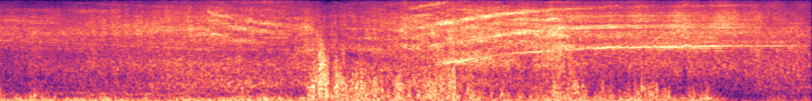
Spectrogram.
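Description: Brushless electric motor of an RC car whining, rising in pitch as it speeds up from about three seconds in and then holding a high note, over heavy wind rumble on the microphone; a short rush of noise comes just before the whine, and the sound falls away near the end.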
